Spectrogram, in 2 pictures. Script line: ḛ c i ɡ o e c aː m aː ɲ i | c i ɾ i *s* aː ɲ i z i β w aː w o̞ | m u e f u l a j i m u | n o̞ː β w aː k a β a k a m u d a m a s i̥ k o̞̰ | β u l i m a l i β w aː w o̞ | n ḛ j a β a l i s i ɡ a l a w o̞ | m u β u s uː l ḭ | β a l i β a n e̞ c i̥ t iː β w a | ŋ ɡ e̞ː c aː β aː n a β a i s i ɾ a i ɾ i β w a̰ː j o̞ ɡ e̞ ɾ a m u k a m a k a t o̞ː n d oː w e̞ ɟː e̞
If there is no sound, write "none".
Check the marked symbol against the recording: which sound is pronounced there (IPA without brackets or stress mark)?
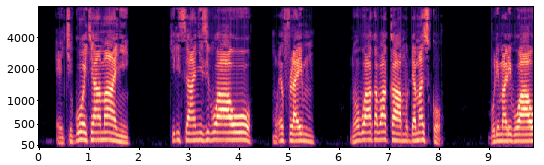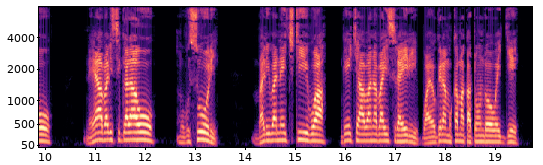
s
